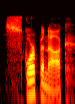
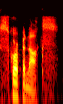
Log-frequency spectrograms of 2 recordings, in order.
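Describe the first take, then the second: First: The name ends with a plain k sound. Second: The name ends with a ks sound. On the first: This is the traditional pronunciation. "that the way I just pronounced it, that is the traditional way to pronounce the name" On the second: This follows a variant spelling in some scripts. "Sometimes it sounds like Scorponox with an X at the end"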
